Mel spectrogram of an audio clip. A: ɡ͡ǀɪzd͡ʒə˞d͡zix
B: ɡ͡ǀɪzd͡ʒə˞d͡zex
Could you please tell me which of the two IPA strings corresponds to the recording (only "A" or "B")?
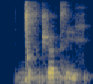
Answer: A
